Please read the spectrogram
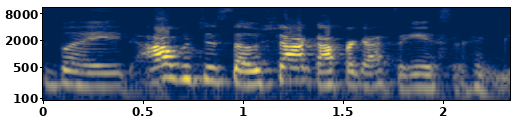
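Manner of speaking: ordinary talk, nothing marked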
